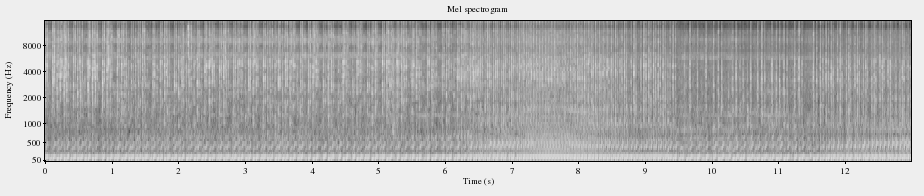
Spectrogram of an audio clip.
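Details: Honda Shadow V-twin after a custom makeover with custom exhaust, in neutral: a steady, deep lope with even low pulses swells smoothly on revs and settles back. Normal idle and revving.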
